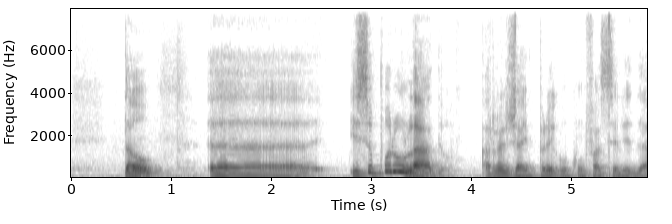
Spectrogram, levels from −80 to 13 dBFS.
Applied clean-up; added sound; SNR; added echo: none; none; none; none.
